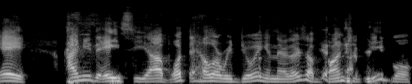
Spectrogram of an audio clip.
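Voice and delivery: demanding, entitled, griping complaining voice. Retelling asking theater staff for more AC: imitating a Karen complaint. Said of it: "the only Karen thing I'll do".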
